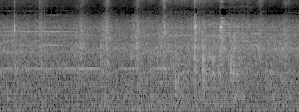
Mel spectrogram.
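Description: Container freight train wagons rolling past at steady speed: a continuous rumble with irregular clacks from the wheels over the rail joints. A faint high thin whine comes and goes.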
